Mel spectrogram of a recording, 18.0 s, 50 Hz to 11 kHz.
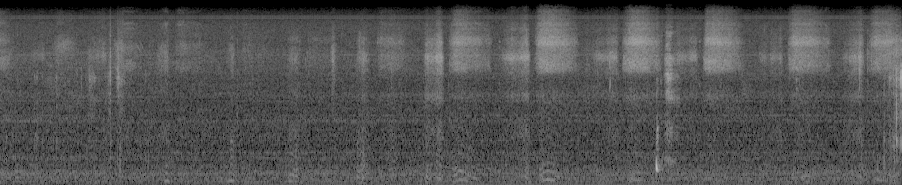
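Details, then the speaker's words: A baby just over a month old, who snored a lot as a newborn, snores while asleep: soft, snuffly, noisy breaths at about 40 a minute, a light infant snore. "snores when he sleeps. It's really cute."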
